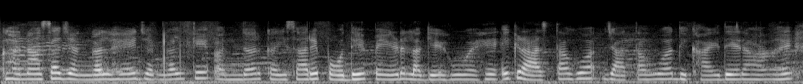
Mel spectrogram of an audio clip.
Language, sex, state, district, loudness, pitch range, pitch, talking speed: Hindi, female, Andhra Pradesh, Chittoor, -16 LUFS, 225-250 Hz, 235 Hz, 170 wpm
